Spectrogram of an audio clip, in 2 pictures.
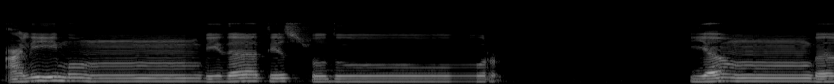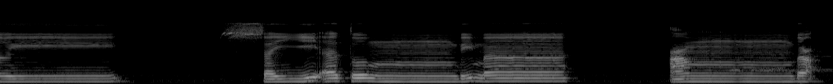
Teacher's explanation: suara nun mati dan suara tanwin semuanya diganti menjadi huruf mim karena pada contoh-contoh ini tanwin maupun nun mati bertemu dengan huruf ba, sehingga harus diganti suara mim, dan ini adalah contoh bacaan iklab.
